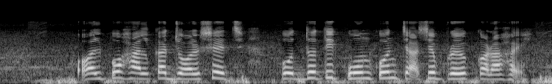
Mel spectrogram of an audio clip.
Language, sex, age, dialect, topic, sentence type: Bengali, female, 25-30, Standard Colloquial, agriculture, question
